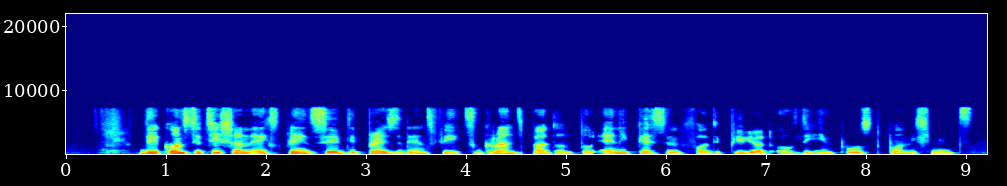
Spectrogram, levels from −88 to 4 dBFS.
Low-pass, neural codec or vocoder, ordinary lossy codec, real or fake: 7.2 kHz; codec, 16 kHz, 2 kbps, X-Codec, HuBERT features, trained on balanced general audio; none; fake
